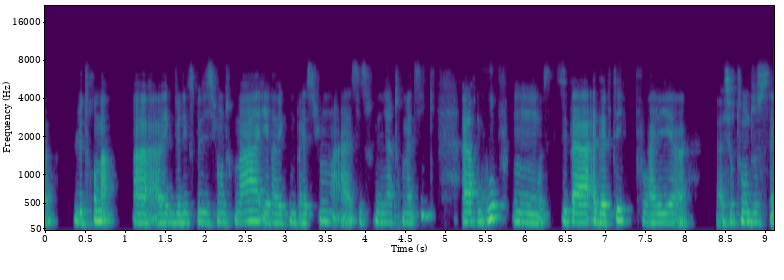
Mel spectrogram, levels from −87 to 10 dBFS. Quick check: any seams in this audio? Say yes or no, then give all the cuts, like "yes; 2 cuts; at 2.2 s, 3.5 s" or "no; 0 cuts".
yes; 5 cuts; at 2.8 s, 4.4 s, 5.4 s, 6.4 s, 7.5 s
